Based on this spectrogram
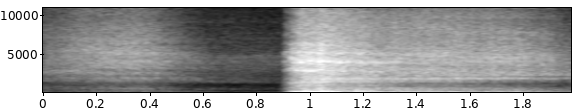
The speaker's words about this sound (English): In fact, this morning, let's all just take a deep breath.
